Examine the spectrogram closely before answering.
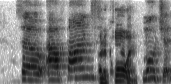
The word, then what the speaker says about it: Mucha: Alphonse Mucho. Mucha. Okay, so I'll spell it for you.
